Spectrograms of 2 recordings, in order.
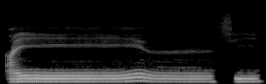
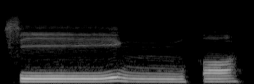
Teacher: Tengok ain nak masuk kepada sin, kita ada dengung.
